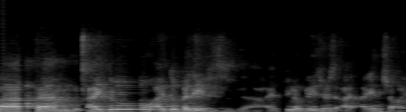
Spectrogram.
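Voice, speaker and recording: In an Italian accent, a man speaks with a fairly high pitch. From northeast Italy, Friuli. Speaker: winemaker. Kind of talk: wine tasting presentation. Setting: video call. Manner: halting, many repetitions.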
